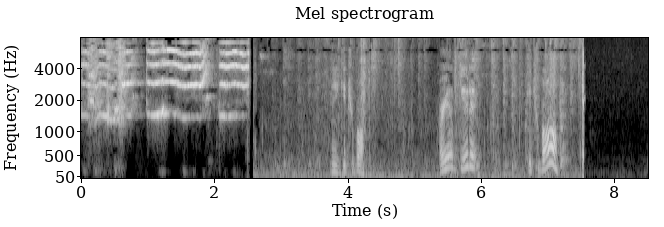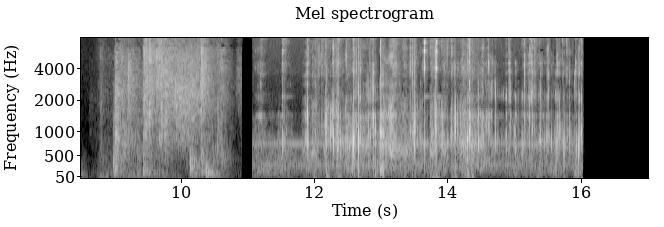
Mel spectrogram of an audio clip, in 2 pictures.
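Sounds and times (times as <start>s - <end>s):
dog chewing and crunching: 11.1s - 16.1s.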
